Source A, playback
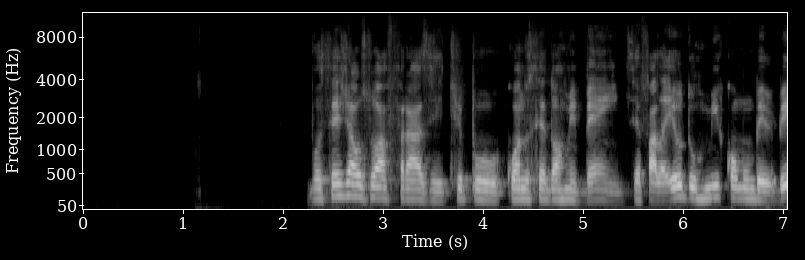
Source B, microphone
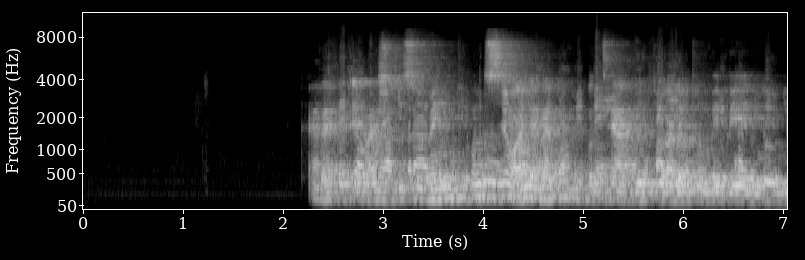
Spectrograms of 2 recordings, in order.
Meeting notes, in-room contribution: present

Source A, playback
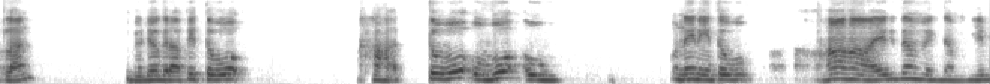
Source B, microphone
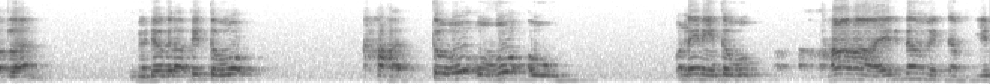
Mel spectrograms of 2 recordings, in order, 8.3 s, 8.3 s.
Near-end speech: none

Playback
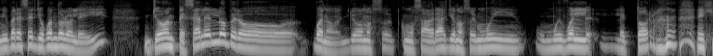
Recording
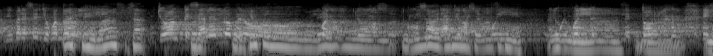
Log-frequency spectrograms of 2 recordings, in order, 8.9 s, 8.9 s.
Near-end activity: present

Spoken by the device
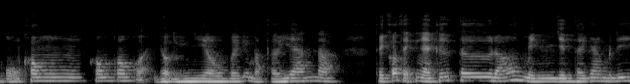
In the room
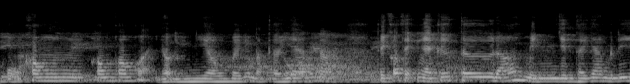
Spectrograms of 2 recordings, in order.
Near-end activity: present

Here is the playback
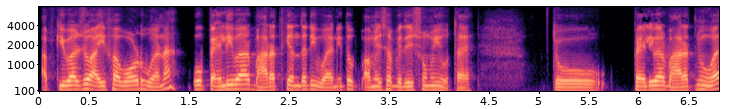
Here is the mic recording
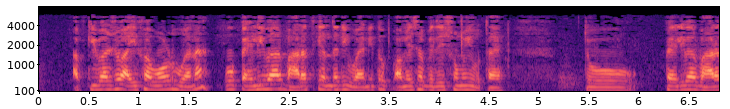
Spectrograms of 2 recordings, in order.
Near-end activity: none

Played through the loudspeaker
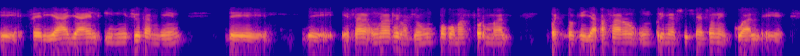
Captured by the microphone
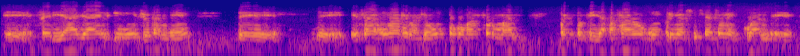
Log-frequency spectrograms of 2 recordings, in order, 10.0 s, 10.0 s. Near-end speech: none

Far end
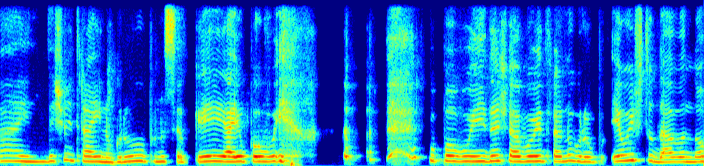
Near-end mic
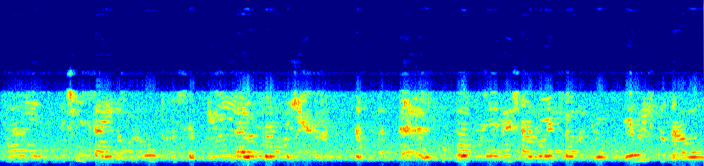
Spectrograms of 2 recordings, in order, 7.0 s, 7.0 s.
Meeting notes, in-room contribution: none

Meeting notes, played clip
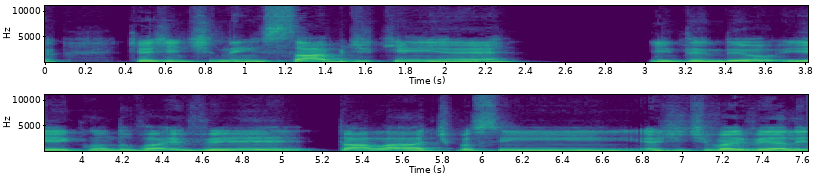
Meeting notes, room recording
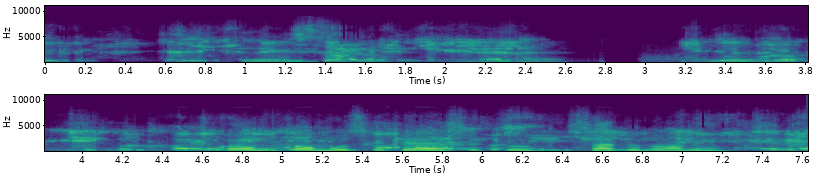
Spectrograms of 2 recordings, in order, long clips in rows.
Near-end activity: present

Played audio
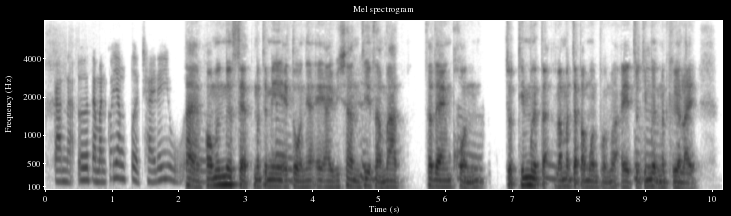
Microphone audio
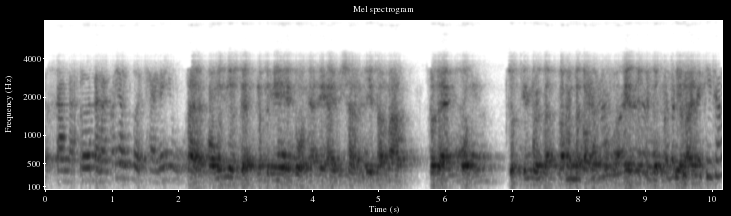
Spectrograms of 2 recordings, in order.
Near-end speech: present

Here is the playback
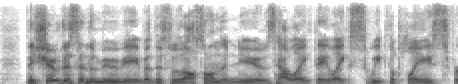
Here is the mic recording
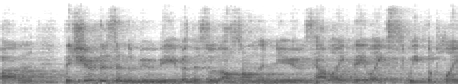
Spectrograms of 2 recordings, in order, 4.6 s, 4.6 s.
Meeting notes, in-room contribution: none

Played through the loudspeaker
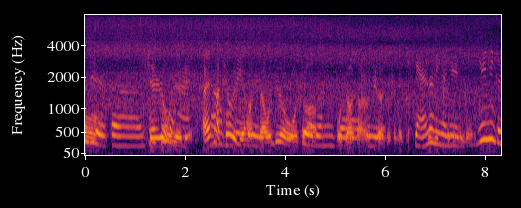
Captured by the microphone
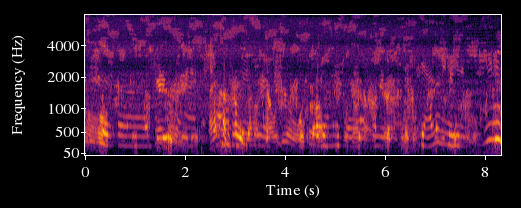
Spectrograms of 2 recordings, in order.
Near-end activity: none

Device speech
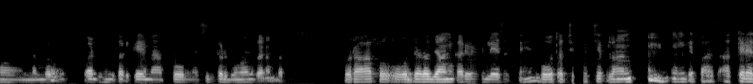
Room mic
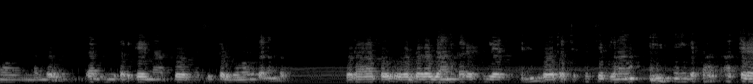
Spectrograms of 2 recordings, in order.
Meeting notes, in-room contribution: none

